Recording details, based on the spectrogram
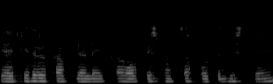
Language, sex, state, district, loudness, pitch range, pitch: Marathi, male, Maharashtra, Dhule, -48 LUFS, 135-140 Hz, 135 Hz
